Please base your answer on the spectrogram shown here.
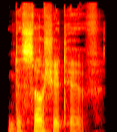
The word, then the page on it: dissociative: American English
